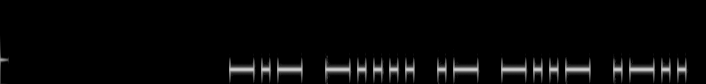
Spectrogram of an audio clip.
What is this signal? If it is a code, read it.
Morse code, heard as a keyed tone, about 15 wpm, 700 Hz. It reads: K6AXL
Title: USA Call Signs - 5 Characters - Repeated 3x - 15wpm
